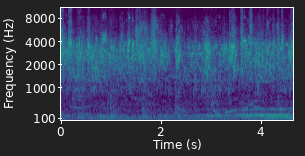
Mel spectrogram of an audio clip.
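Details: Budgies eating green food in the morning in Larkana, Sindh, giving busy overlapping squawks and sharp chirps in quick bursts, a lively unbroken chatter with a soft low hum behind.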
